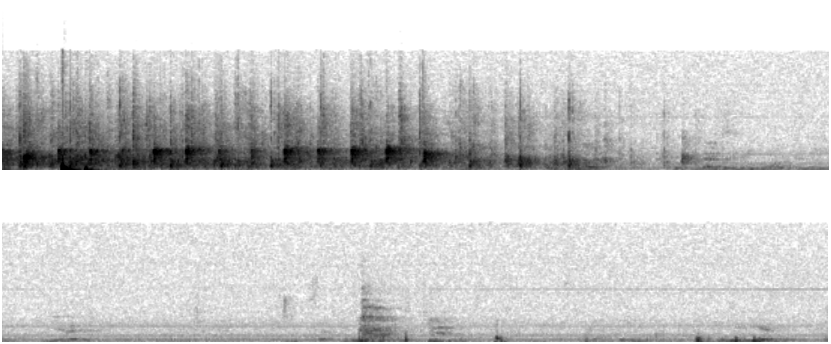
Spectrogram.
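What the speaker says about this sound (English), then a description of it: "A big round of applause for Arjun, please." Applause from an audience at a live career talk in Bengaluru, dense clapping for about four seconds that then fades away, leaving faint room noise and a few scattered sounds.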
